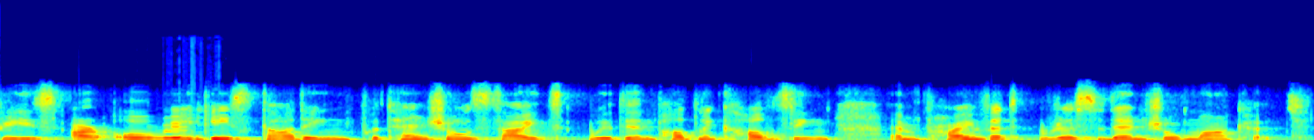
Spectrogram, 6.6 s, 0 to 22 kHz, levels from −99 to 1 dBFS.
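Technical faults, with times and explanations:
0.67 to 1.15 s, repeated packet loss (robotic sound): across this half-second the audio keeps breaking into eleven short holes, the longest about 58 ms. The receiver fills each one by stretching the last stretch of sound, so about 260 ms is patched and roughly as much is simply missing, over half the span concealed. Those repeated fills stacked so closely produce the choppy, robot-like quality, with fragments of the signal dropped out.
2.99 to 3.05 s and 3.91 to 3.97 s, lost packets rebuilt from error correction: each of these 60 ms windows has about 40 ms that sound grainier and noisier than the surrounding audio, yet with no gap. That points to a couple of lost packets at each spot, rebuilt from the lower-quality backup copy that Opus tucks into the following packet. Because the call is already limited to about 8 kHz by the codec, the effect shows as roughness rather than lost treble.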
